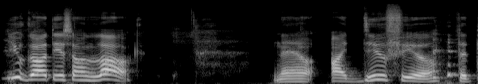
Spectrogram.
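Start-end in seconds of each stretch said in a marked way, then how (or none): 0.0-1.4 put-on foreign accent pitched much higher, like a salesman pep talk; hammed-up Borat-style accent giving life advice; comic high foreign accent, motivational rant; mock accent, Borat-style. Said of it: "maybe the Borat, possibly".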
